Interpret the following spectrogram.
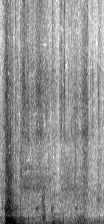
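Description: A Fiat Ducato van door slammed shut once, a single loud bang just after the start that dies away quickly.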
